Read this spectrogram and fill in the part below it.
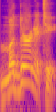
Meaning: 1. The quality of being modern or contemporary 2. Modern times 3. Quality of being of the modern period of contemporary historiography
- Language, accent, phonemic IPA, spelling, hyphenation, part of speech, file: English, US, /məˈdɝnɪti/, modernity, mo‧der‧ni‧ty, noun, En-us-modernity.ogg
